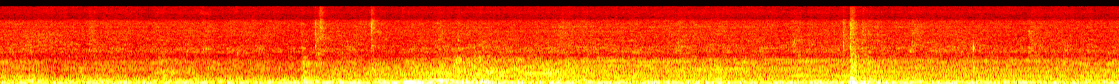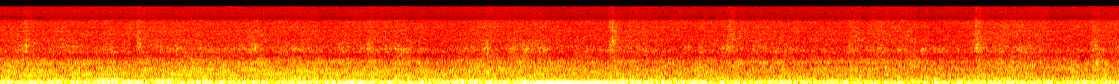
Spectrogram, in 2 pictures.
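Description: Whirlpool jets of a jacuzzi running: a steady low rumble of churning, bubbling water, swelling briefly twice, with one sharp click about eight and a half seconds in.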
